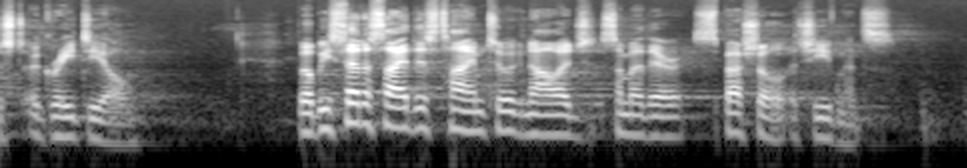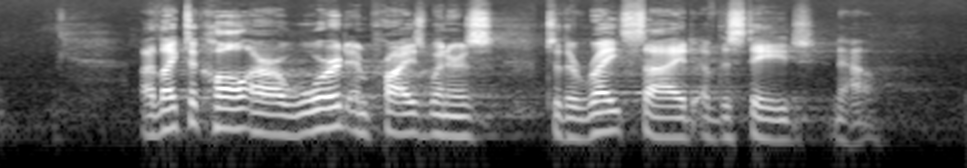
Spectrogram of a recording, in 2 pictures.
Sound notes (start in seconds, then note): none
